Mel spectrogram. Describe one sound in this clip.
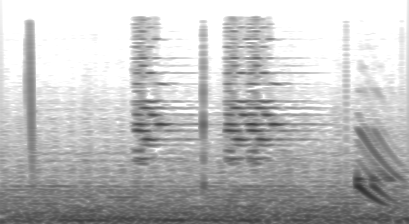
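Short electronic blips sound as a menu opens.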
